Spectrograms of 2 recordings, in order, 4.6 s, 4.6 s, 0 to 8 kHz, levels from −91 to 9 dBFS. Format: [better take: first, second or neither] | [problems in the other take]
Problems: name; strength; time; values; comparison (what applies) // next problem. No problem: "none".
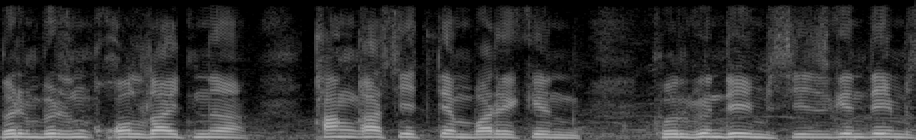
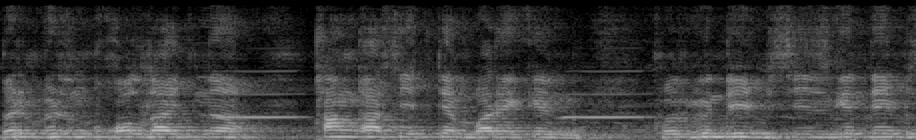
first | background sound (Wind instrument, woodwind instrument); 16 dB below the speech // room echo; dies away in 2 s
